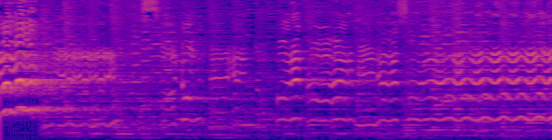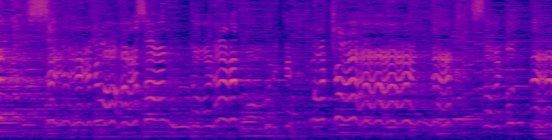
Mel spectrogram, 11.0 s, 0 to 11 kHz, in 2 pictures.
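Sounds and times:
countertenor singing: 0.0 - 11.0
string orchestra: 0.0 - 11.0.

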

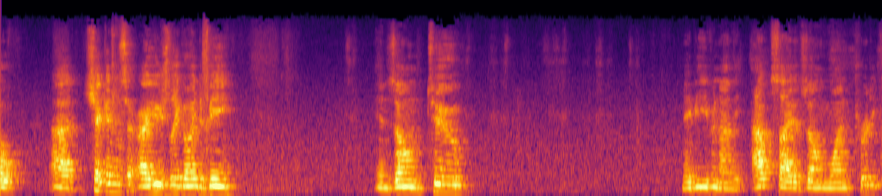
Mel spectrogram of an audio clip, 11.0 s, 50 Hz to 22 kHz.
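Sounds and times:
marker drawing on paper: 5.8 - 8.2.

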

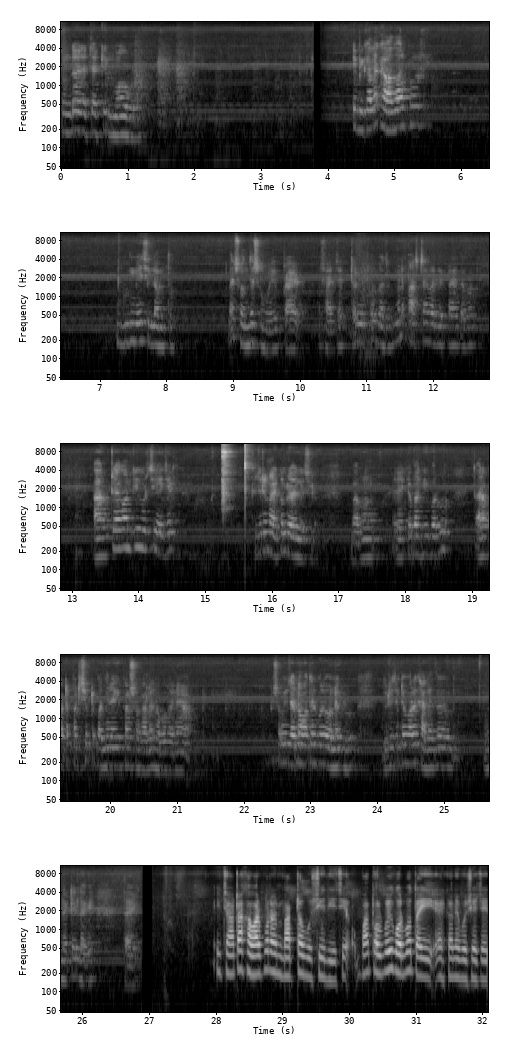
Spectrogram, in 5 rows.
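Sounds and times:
faint high whine: 0.0 - 26.9
steady electrical hum: 0.0 - 32.0
kitchenware clatter: 15.2 - 15.6
sharp clink of kitchenware: 15.2 - 15.6.

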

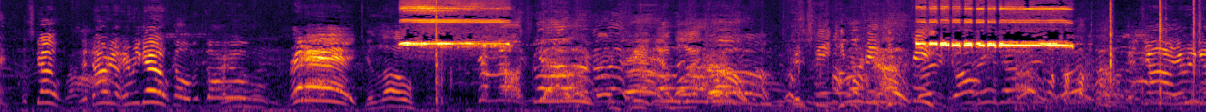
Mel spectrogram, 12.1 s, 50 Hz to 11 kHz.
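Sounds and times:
voices shouting: 0.0 - 12.0
shrill whistle blast: 4.0 - 5.2, 9.2 - 10.8.

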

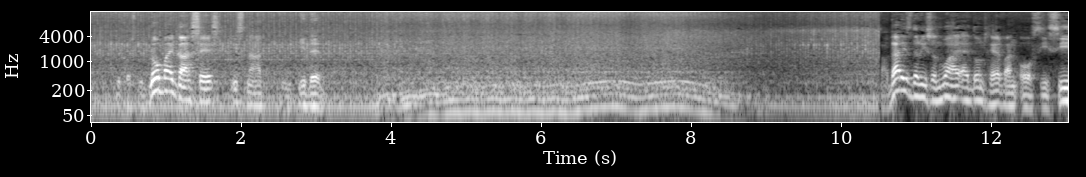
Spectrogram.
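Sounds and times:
diesel engine idling: 0.0 - 10.6.

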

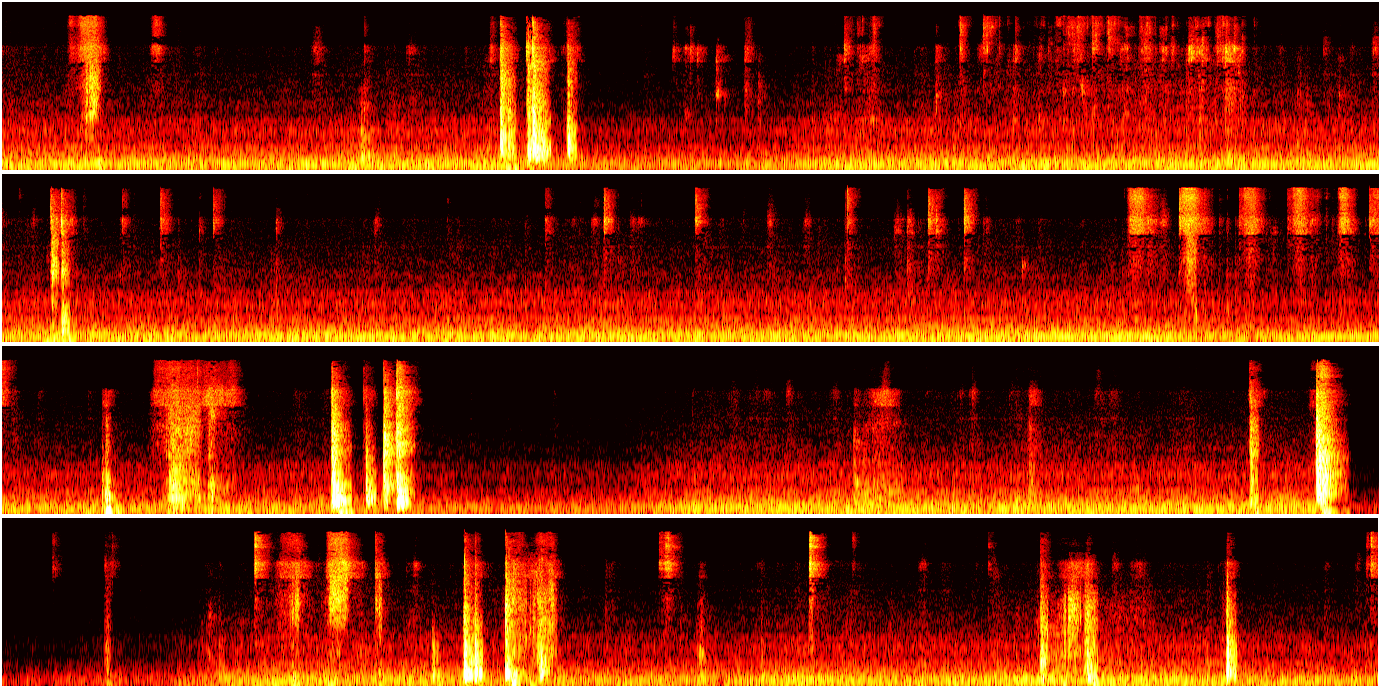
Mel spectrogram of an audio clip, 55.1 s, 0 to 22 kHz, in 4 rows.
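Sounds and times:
steady low hum: 0.0 - 55.0.

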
